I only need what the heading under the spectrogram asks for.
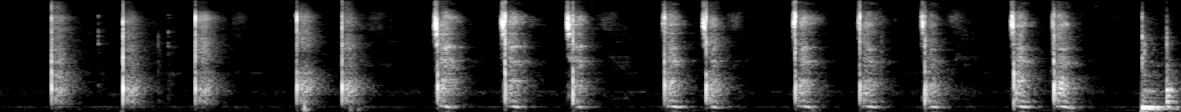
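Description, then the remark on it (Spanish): Hands clap out a Uruguayan candombe clave: about seventeen sharp, crisp claps in an uneven, syncopated pattern of pairs and short groups, steady and fairly loud, with no voices. “Cantón uruguayo tiene una clave, tiene varias claves que pueden ustedes acompañar con las palmas de la siguiente manera.”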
